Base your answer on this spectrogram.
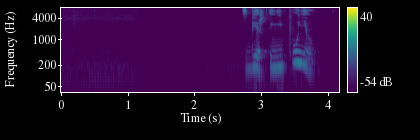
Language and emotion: Russian, angry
